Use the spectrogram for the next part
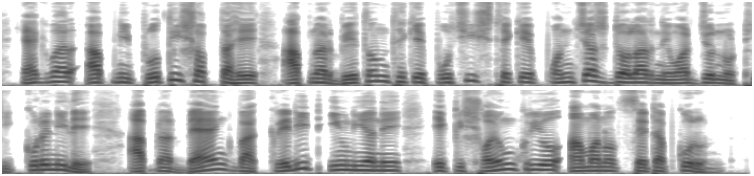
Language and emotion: Bengali, neutral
